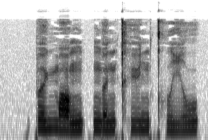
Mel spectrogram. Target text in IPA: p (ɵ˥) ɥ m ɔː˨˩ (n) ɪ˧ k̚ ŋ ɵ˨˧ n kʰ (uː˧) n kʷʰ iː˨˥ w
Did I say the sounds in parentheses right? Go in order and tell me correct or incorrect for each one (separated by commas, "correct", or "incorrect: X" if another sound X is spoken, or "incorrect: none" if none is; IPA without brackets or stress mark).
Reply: incorrect: ɵ˨˧, incorrect: ŋ, incorrect: yː˧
